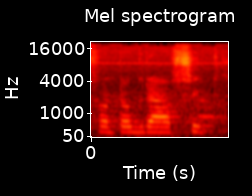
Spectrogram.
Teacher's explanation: ഫോട്ടോഗ്രാഫിക് എന്ന് പറയുമ്പോൾ അതിൽ പ്രൈമറി സ്ട്രെസ് വരുന്ന ഗ്രാഫിക് എന്ന് പറയുന്നതിൻ്റെ അവിടെയാണ്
